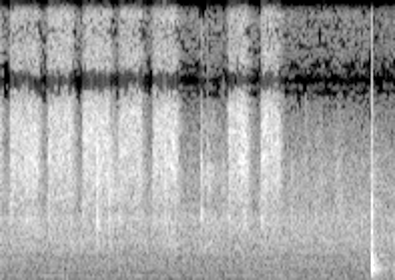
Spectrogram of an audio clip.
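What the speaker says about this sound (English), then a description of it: "And then I'm going to just spray blue right here." A spray paint can puffs blue paint onto a space-scene painting in short hissing bursts at a steady rhythm, fairly faint and close, followed by a single sharp tap near the end.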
